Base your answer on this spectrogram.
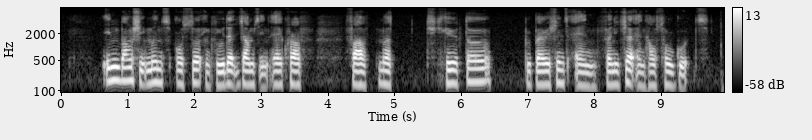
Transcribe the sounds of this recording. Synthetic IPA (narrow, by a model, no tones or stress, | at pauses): ĩnbãw̃nʃip̚mə̃ntsɔsoĩŋkʰludət̚d͡ʒãmpsĩnʔɛkʰɹaft | fama | tikʰutə | pɹɛpɛɹeʃə̃nsɛ̃nfənit͡ʃəʔɛ̃nhaʊshol̚ɡuts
